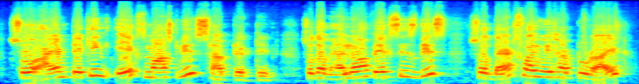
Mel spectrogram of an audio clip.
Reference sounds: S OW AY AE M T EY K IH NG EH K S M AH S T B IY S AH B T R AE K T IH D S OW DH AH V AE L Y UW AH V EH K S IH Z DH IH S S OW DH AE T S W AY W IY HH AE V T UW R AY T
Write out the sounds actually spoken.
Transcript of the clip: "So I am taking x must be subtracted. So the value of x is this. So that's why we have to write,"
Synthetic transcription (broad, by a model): S OW AY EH M T EY K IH NG EH K S M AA S T B IY S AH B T R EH K T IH D S OW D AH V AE L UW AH P EH K S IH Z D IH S S OW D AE T S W AY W IY HH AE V T UW R AY T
